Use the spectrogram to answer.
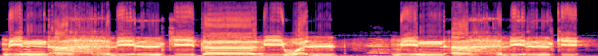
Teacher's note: nun sukun ketemu dengan hamzah, maka terdapat bacaan izhar halqi, yaitu kita membacanya dengan jelas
